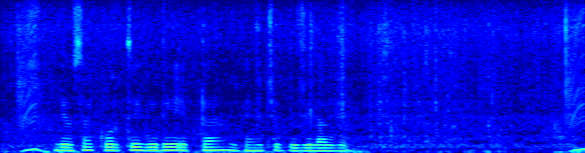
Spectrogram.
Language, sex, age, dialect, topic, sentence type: Bengali, male, 18-24, Western, banking, statement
